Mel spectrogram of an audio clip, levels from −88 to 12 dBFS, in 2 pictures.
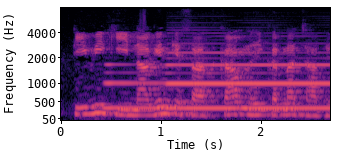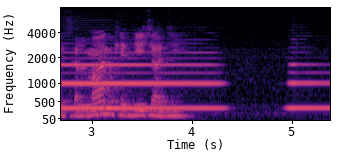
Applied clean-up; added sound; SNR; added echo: none; Wind instrument, woodwind instrument; -3 dB; none.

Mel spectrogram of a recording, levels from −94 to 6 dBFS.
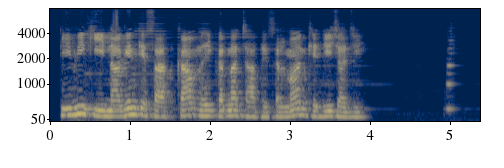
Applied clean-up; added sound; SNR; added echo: neural mask model DeepFilterNet 3.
